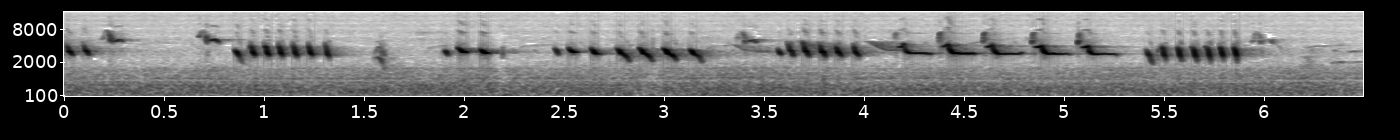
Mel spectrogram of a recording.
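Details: Loud, clear European greenfinch song by a motor racing circuit: rapid trills, rattling note series and twittered chirps in quick succession, with little gap between phrases and only a soft low background hum.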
